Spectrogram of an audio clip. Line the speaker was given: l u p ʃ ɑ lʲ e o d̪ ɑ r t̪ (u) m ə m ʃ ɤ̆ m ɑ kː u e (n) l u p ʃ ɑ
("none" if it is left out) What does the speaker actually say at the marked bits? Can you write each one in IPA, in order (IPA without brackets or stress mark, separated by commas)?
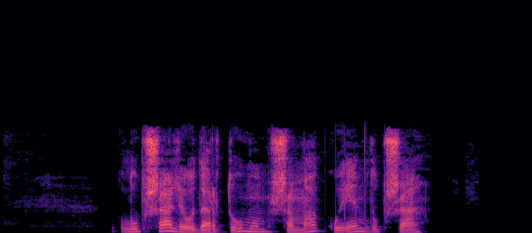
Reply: u, m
